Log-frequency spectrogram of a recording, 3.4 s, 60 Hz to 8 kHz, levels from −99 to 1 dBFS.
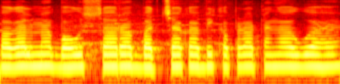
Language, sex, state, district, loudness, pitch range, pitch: Hindi, male, Jharkhand, Deoghar, -15 LUFS, 165-170 Hz, 170 Hz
